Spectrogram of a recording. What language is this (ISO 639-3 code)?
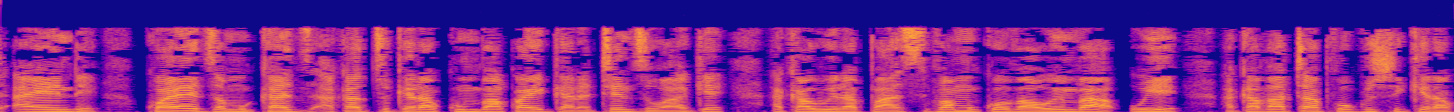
sna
